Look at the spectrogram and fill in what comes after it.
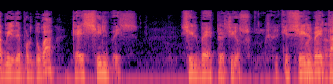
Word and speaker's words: Silves: Silves, tal como se pronuncia, con V, Silves.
